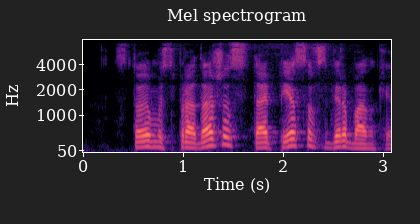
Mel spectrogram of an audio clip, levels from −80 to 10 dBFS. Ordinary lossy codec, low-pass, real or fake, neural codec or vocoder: AAC, 48 kbps; 7.2 kHz; real; none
